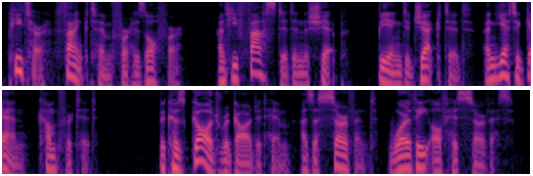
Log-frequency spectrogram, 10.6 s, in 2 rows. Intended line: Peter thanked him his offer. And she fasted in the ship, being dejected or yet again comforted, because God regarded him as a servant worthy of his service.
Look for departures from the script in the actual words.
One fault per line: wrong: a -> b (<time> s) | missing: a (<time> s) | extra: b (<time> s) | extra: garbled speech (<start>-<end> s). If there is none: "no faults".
extra: for (1.1 s)
wrong: she -> he (2.2 s)
wrong: or -> and (4.8 s)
